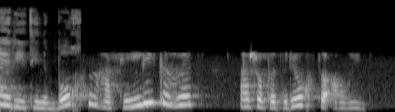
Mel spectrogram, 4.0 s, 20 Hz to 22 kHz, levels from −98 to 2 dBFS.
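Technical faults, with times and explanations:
0.8–3.95 s, input likely switched to a poorer device: right after "ried yn 'e" the speech turns dull and boxy with nothing above 3 kHz, the level shifts by roughly 5 dB, and a faint new noise floor appears with no gap. That joint change sets it apart from a plain filter.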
